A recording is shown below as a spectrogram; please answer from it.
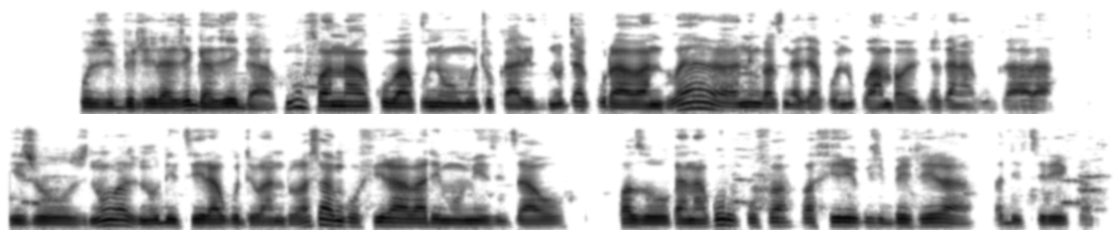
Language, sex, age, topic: Ndau, male, 18-24, health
